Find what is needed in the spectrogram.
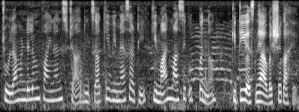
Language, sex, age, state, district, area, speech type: Marathi, female, 18-30, Maharashtra, Mumbai Suburban, urban, read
